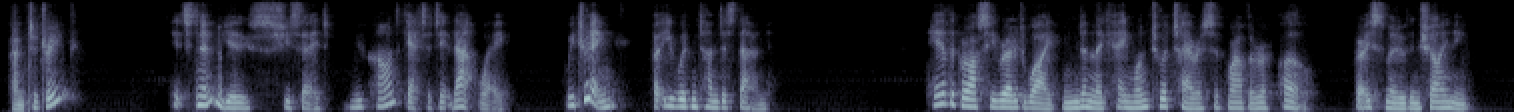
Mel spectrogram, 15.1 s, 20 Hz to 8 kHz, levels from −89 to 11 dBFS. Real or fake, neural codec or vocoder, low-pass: fake; codec, 16 kHz in and 24 kHz out, 0.8 kbps, FocalCodec, streaming, 65536 codes; 7.2 kHz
